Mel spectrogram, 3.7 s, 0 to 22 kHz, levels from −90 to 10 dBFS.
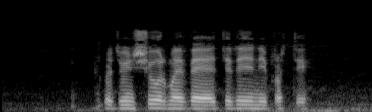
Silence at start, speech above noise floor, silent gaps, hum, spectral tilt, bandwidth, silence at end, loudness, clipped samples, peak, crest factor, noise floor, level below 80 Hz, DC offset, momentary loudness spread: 0.95 s; 40 dB; none; none; -4 dB/octave; 7.4 kHz; 0.35 s; -24 LUFS; under 0.1%; -8 dBFS; 18 dB; -63 dBFS; -50 dBFS; under 0.1%; 15 LU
